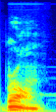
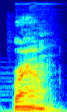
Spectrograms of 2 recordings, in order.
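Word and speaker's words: Braun: that Brown is pronounced Brun let me assure you it is not it's pronounced Brown it sounds exactly the same if somebody had that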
